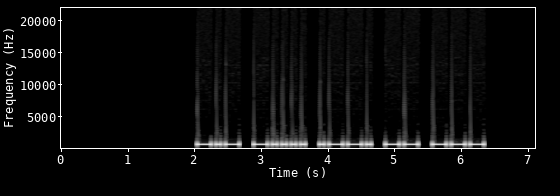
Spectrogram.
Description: Morse code, heard as a keyed tone, about 17 wpm, 700 Hz. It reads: K6PMO
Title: USA Call Signs - 5 Characters - Repeated 2x - 17wpm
